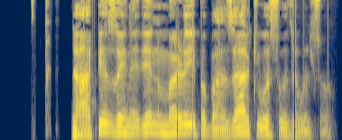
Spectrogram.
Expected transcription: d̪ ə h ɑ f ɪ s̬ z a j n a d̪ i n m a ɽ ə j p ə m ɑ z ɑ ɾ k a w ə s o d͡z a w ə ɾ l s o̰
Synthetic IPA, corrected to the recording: d̪ ə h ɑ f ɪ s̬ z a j n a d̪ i n m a ɽ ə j p ə b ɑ z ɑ ɾ k e w ə s o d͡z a w ə l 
